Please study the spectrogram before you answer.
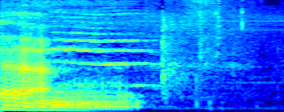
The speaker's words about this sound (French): et donc là, c'est mon chat que vous entendez. Euh. Si, vous entendez un chat, c'est normal. Hein. C'est pas dans votre tête, c'est bien dans l'émission.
